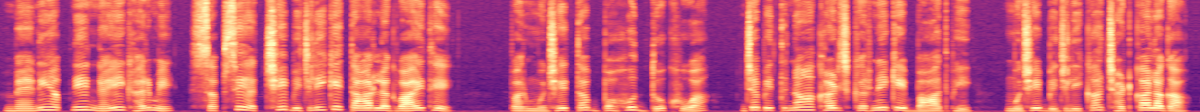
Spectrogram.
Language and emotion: Hindi, sad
